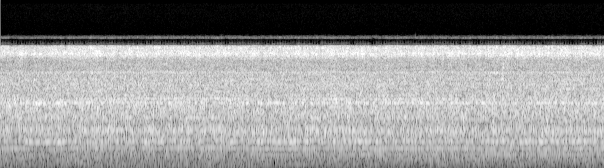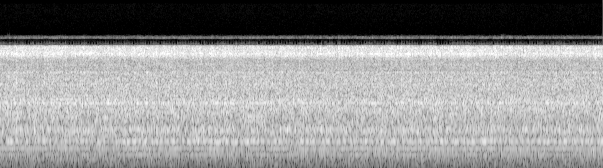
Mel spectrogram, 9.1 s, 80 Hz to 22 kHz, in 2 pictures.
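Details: 2007 Cadillac with a GM 3.6 VVT engine after fuel injector and coil work for a cylinder #1 misfire; smooth even idle, no miss or stumble, steady hum; running evenly on all cylinders.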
